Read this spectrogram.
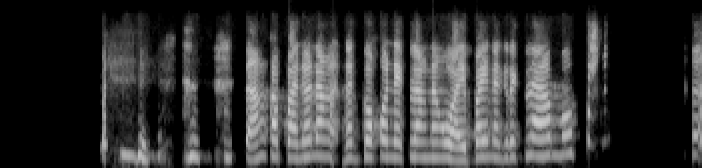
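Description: A young woman laughs into a microphone over an online call.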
